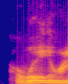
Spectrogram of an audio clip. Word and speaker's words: corollary: of the king's english so um corollary is the right pronunciation we went off on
